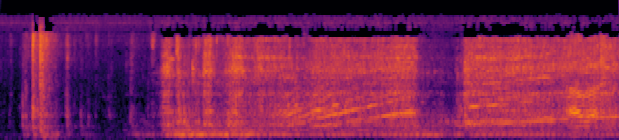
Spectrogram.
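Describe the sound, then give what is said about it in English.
A couple of clunks like a car door shutting, then an engine turns over and roars to life, revving up steadily as a policeman drives away with a man he is taking in, the car pulling away and accelerating, loud. “Okay, Furman, get in the car. I'll drive, Scott. In you go.”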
